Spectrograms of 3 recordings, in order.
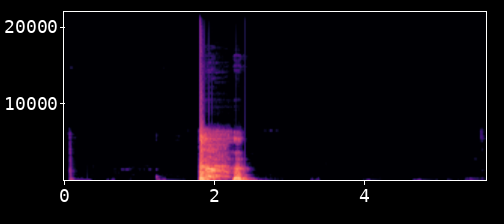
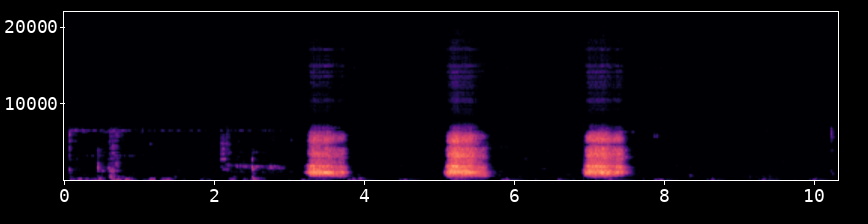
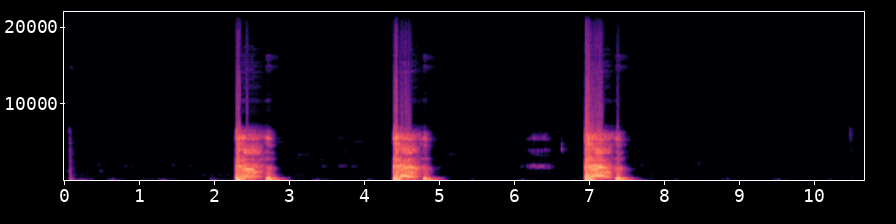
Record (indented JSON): {
  "cough_length": "5.6 s",
  "cough_amplitude": 31116,
  "cough_signal_mean_std_ratio": 0.24,
  "exhalation_length": "10.3 s",
  "exhalation_amplitude": 27258,
  "exhalation_signal_mean_std_ratio": 0.3,
  "three_cough_length": "10.7 s",
  "three_cough_amplitude": 32767,
  "three_cough_signal_mean_std_ratio": 0.3,
  "survey_phase": "alpha (2021-03-01 to 2021-08-12)",
  "age": "45-64",
  "gender": "Female",
  "wearing_mask": "No",
  "symptom_none": true,
  "smoker_status": "Never smoked",
  "respiratory_condition_asthma": false,
  "respiratory_condition_other": false,
  "recruitment_source": "REACT",
  "submission_delay": "6 days",
  "covid_test_result": "Negative",
  "covid_test_method": "RT-qPCR"
}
